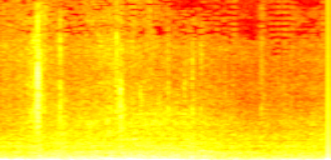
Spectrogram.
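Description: Low, steady rumble of a Suzuki S-Presso's small three-cylinder engine and tyres, heard from inside the cabin as the car rolls slowly through a turn.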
